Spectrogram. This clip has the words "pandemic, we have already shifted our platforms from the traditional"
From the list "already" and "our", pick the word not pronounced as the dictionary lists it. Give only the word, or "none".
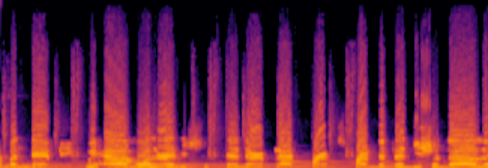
our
